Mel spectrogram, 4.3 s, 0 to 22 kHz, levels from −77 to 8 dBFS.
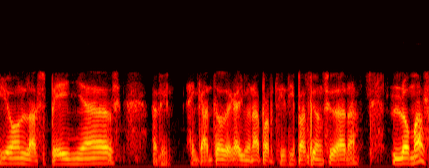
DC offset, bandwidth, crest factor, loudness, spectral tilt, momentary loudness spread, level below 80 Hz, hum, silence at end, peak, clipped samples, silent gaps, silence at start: under 0.1%; 4 kHz; 18 dB; -24 LUFS; -8 dB/octave; 12 LU; -66 dBFS; none; 0 s; -4 dBFS; under 0.1%; none; 0 s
